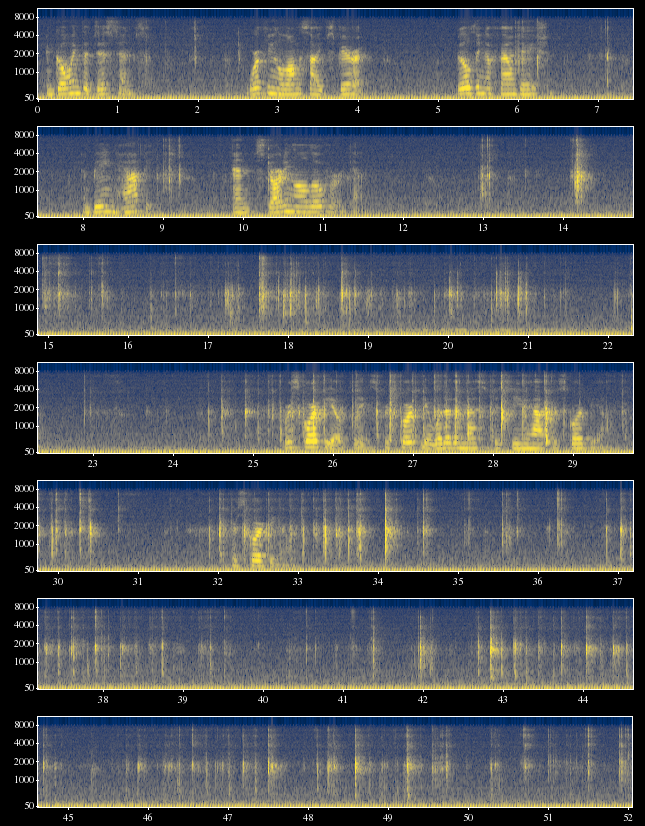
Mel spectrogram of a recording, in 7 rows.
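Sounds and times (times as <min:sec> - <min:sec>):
steady low hum: 0:00.0 - 0:52.0
cards being shuffled: 0:14.1 - 0:52.0.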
